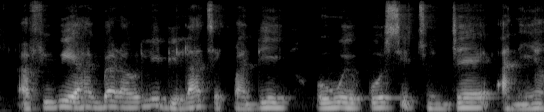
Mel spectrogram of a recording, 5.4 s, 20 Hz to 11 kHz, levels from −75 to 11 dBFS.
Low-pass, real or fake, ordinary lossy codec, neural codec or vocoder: 9.9 kHz; real; Opus, 16 kbps; none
